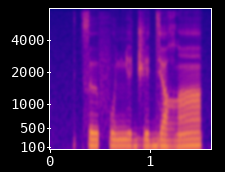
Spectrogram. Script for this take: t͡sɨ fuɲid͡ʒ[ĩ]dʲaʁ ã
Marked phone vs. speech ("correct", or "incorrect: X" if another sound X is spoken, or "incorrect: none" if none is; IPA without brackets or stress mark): incorrect: i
